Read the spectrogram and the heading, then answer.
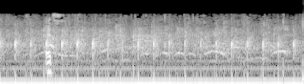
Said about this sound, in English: And let's give a clap and a cheer for that, because you know what? That's the word of the Lord.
